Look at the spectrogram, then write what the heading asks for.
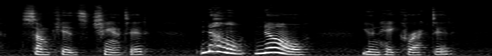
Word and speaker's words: Unhei: name a girl asked yunhei said yuen hey une the girl asked scrunching up her face some kids chanted no no you and hey corrected it's spelled u-n-h-e-i it's pronounced yoon hey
